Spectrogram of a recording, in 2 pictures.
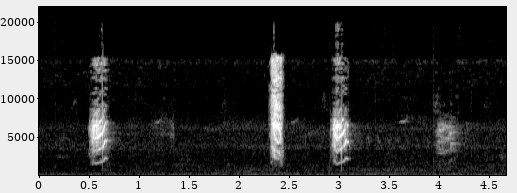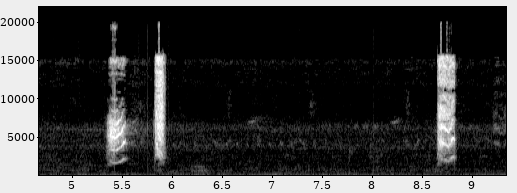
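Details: Female double-collared seedeater calling often to stimulate singing in males. About seven short, sharp, high-pitched chirps come at irregular gaps over nine seconds, with one fainter note among them.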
